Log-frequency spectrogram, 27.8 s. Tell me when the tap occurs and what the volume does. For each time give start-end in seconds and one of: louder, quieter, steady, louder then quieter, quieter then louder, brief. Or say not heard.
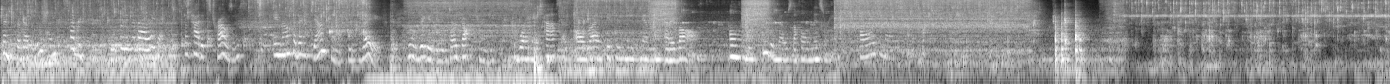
0.0-27.7 steady.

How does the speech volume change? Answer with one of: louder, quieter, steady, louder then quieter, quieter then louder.
steady.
